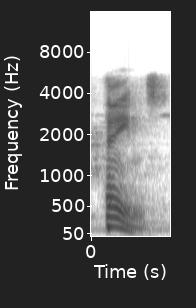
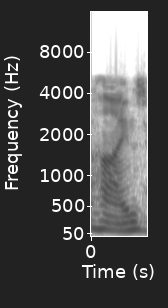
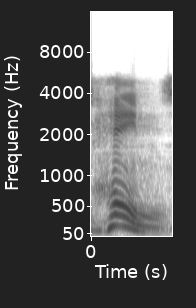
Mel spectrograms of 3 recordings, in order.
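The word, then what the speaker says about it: Haines: Hannes.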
